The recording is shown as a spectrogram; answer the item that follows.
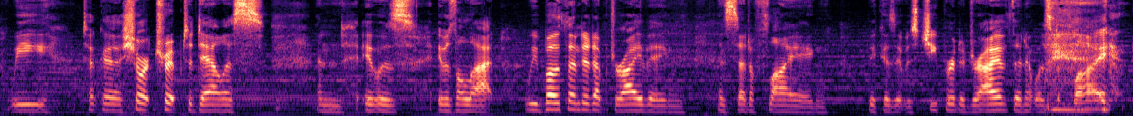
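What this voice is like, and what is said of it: Strained, sick-sounding voice. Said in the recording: “hear from my voice as well that I am sick ... my congestion is gone, but you can kind of hear in my voice, like, my voice is, like, my vocal cords or whatever are strained”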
